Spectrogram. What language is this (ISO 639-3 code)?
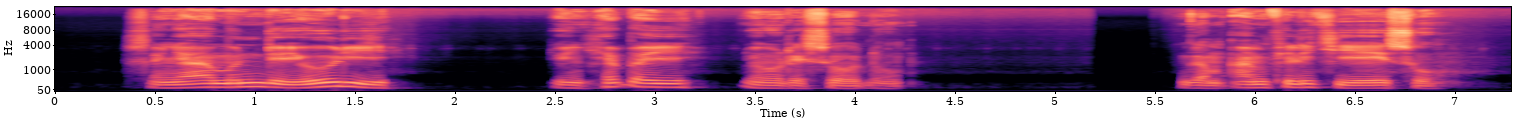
fuf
